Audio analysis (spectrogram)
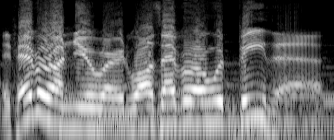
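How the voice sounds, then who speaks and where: A man improvising a comedy radio play as a defensive, officious official with a deadpan, hesitant delivery. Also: high-pitched, quick pace, music in the background. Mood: smug, evasive. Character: officious, defensive, youthful small train guard; later large knight.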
